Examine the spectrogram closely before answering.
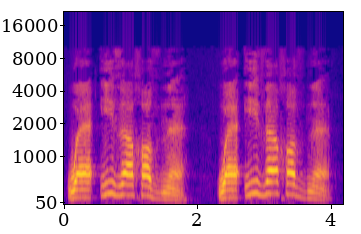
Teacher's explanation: هينقل حركة الهمز للذال فتصير وإذا أخذنا وإذا أخذنا. · Term: النقل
